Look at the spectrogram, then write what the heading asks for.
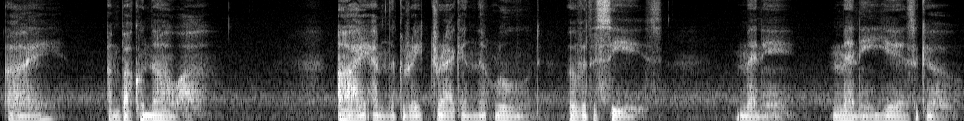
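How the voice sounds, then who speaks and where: Man playing a slow, whispering, haughty dragon god. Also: lowish voice, completely flat delivery, slight background noise. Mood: lofty, proud. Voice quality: breathy whisper. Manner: slow, pompous, condescending, with drawn-out pauses. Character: ancient male sea dragon god, haughty and menacing. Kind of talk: ASMR roleplay, whispered.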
